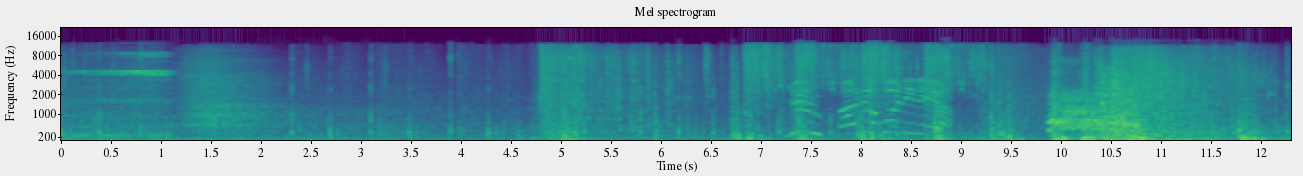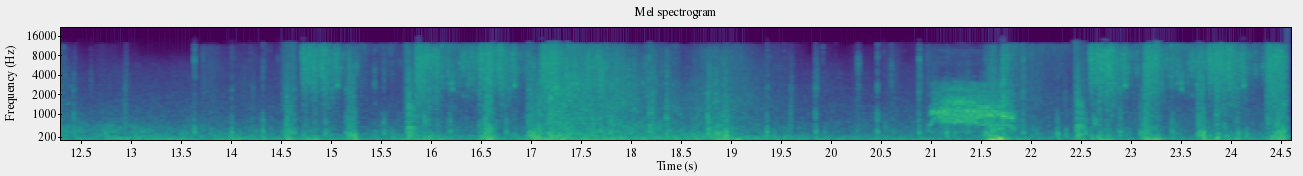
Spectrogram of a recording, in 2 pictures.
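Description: Footsteps run across stone cobbles.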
